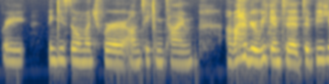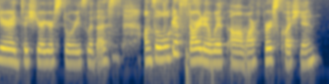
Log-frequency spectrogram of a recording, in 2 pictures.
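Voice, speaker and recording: A woman's voice: mid-range voice, steady tone, normal speed, a little hiss or hum. A woman moderating an online webinar panel over a video call, in a friendly, um-filled way.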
